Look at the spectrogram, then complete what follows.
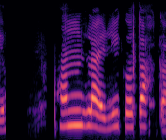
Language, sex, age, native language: Icelandic, female, 10, Icelandic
